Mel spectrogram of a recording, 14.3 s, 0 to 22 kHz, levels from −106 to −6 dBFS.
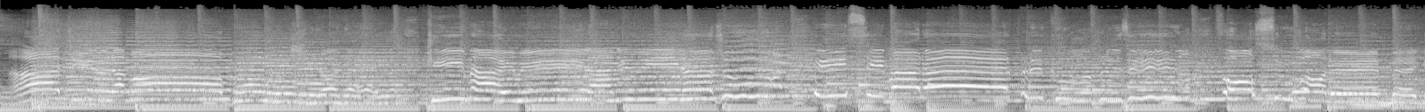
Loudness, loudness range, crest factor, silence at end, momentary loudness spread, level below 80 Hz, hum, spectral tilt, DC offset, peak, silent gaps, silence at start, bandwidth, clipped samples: -13 LUFS; 2 LU; 12 dB; 0 s; 5 LU; -30 dBFS; none; -4 dB/octave; under 0.1%; 0 dBFS; none; 0 s; 18.5 kHz; under 0.1%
